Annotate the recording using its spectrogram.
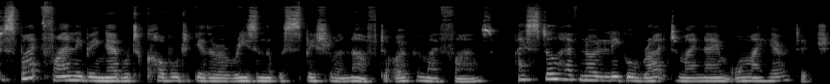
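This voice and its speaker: A woman's very deep, low-pitched voice at a moderate pace, with ordinary pitch variation. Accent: New Zealand. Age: 60s. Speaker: adoptee advocate. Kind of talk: formal testimony read from a prepared statement. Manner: formal.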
